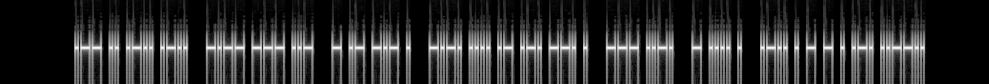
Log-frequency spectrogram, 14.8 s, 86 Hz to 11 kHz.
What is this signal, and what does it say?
Morse code, heard as a keyed tone, about 28 wpm, 700 Hz. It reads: WILL YOU TAKE CHARGE OF THE LETTER?
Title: Sentences from Top 900 Words 28wpm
